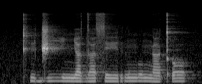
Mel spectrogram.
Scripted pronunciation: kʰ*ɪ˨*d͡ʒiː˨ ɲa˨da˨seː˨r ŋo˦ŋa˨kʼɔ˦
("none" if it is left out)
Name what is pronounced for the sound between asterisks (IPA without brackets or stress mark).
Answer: ɪ˨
